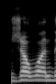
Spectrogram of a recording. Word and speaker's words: Shawanda: Shawanda is actually the proper pronunciation of my last name, Shawanda, which was changed many, many years ago so that it would be easier for everyone to pronounce.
